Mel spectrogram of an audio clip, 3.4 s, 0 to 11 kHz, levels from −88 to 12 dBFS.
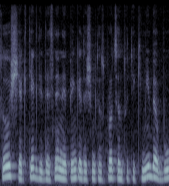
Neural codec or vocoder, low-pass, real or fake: none; 9.9 kHz; real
